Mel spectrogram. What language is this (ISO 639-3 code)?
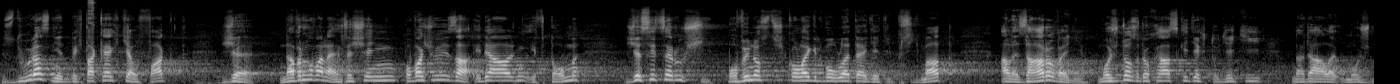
ces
